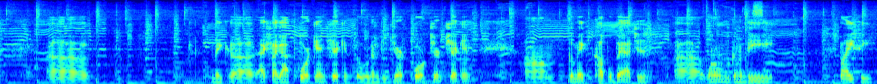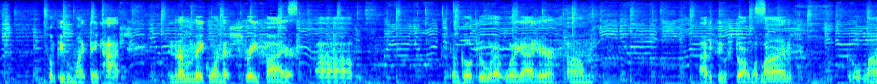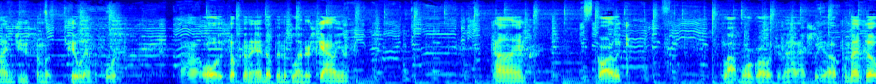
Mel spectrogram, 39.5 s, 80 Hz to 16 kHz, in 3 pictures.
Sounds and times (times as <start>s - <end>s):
Music: 0.0s - 39.4s
Speech: 0.6s - 1.4s, 3.0s - 11.7s, 12.5s - 13.2s, 13.8s - 18.5s, 19.8s - 22.2s, 23.6s - 25.1s, 25.9s - 28.2s, 28.9s - 31.6s, 33.7s - 34.4s, 35.2s - 36.4s, 37.1s - 39.4s.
